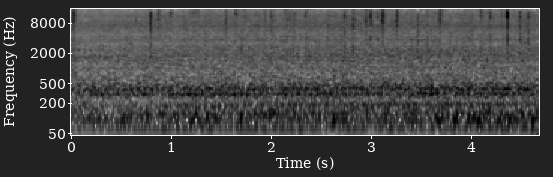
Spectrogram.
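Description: A vehicle rumbles steadily along a country road in northern Bornholm on a sunny spring morning with blue sky, its low engine drone and tire noise continuous, with no voices over it.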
